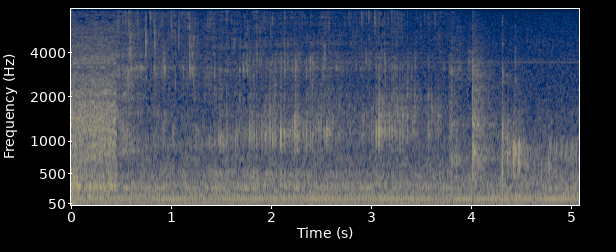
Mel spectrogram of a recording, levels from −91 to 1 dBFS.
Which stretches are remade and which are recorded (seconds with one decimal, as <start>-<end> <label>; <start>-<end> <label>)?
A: 0.0-5.1 recorded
